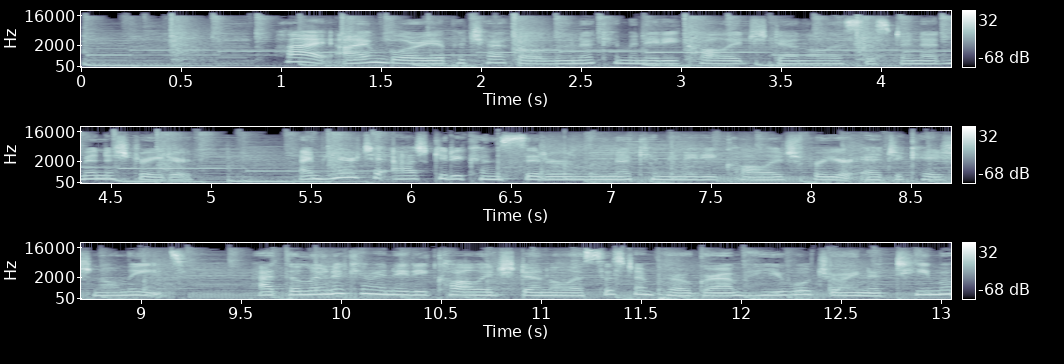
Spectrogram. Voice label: commercial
